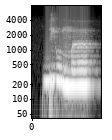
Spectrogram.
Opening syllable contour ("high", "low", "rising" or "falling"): falling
